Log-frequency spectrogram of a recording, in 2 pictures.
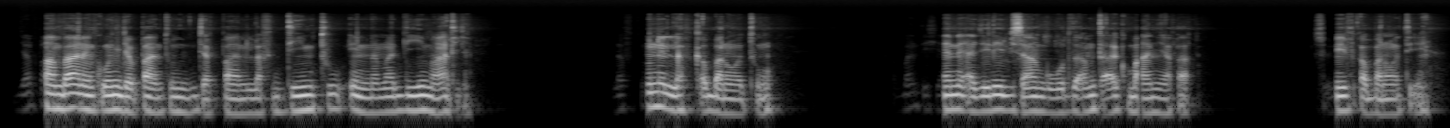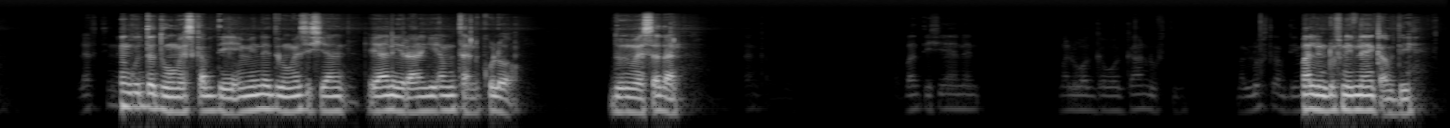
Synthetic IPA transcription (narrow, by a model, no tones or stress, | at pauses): d͡ʒɐpːaːmbaːnɛŋkʊnd͡ʒɐpːaːnt̪ʊnd͡ʒɐpːaːnlɐfd̪iːmt̪uʔɪnːɐmɐd̪iːmaːt̪ɪ | lɐft̪uːnːɛlɐfkʼɐbːɐnoːt̪u | ɐɐbːɐnt̪ɪʃɪjɐnːɛɐd͡ʒɪliːbɪsaːŋɡuːɾd̪ɐɐmt̪ɐɐkbaːɲɐfɐ̰ | sʊniːfkʼɐbːɐno̞ːt̪ɪ̰ | lɐft̪ɪnːɛŋɡʊd̪ːɐd̪uːmɛskʼɐbd̪ɛɪmːɪnːɛd̪uːmɛs̬ɪʃ | jaːniɾaːɡiɐmt̪ɐnkʊlɔ | d̪ʊmɛsːɐt̪ɐn | ɐŋkʼɐ | ɐbɐnt̪ʃɪɐnːɛn | mɐlwɐɡːɐwɐɡːaːnᶑʊft̪ | mɐlːʊft̪kʼɐb̚d̪ɪmɐlɪnᶑʊfnɪnːeːŋkʼɐbd̪ɪ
